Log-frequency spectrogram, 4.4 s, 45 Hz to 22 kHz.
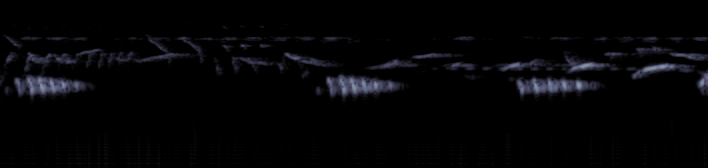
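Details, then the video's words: White-rumped shama singing in the wild: rich varied phrases, low buzzy trills repeated about every 1.5 seconds alternating with whistled slurs and high thin notes, quiet background. "SUARA BURUNG MURAI BATU SUARA ASLI DI ALAM BEBAS"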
